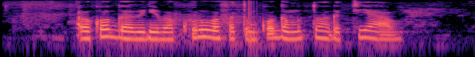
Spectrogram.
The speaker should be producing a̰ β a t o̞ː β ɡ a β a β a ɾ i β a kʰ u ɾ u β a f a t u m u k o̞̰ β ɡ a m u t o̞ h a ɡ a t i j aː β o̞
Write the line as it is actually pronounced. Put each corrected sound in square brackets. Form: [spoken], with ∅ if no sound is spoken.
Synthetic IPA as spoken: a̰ β a [k] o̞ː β ɡ a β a β [i] ɾ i β a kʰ u ɾ u β a f a t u m u k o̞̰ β ɡ a m u t o̞ h a ɡ a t i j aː β o̞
